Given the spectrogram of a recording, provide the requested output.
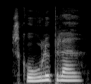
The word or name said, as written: skoleblad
